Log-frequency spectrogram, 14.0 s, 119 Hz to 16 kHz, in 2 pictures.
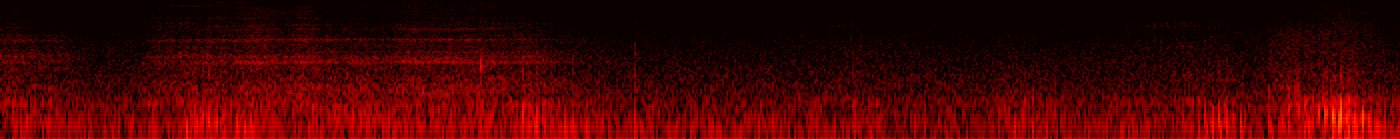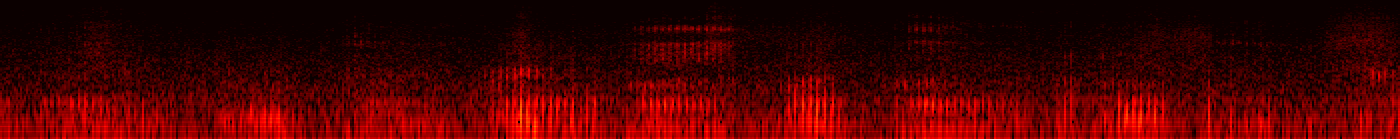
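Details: Thomas, a pet cat with sensitive paws, receives massage and Reiki on December 28, 2021; after a quieter start, low rumbling purr pulses swell and fade roughly every second, with faint rustling above.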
